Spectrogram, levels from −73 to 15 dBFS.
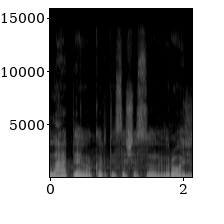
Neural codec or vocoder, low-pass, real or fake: vocoder, 48 kHz, 128 mel bands, Vocos; 14.4 kHz; fake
